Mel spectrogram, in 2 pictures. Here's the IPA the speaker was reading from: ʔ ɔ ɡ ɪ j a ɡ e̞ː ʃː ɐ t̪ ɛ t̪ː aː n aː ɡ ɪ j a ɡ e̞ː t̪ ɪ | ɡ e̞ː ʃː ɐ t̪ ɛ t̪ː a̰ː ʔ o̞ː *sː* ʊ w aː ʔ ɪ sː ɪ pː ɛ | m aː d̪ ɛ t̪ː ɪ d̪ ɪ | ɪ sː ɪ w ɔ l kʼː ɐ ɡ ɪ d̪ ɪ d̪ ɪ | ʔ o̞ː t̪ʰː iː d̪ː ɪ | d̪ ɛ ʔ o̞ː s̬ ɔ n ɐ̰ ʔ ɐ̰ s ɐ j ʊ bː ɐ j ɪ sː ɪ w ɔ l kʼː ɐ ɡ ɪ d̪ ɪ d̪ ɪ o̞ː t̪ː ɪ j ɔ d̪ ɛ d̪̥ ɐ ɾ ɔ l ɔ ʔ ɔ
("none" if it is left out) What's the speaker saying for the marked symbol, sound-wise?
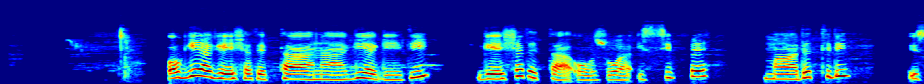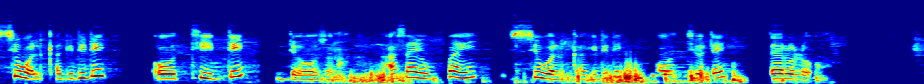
s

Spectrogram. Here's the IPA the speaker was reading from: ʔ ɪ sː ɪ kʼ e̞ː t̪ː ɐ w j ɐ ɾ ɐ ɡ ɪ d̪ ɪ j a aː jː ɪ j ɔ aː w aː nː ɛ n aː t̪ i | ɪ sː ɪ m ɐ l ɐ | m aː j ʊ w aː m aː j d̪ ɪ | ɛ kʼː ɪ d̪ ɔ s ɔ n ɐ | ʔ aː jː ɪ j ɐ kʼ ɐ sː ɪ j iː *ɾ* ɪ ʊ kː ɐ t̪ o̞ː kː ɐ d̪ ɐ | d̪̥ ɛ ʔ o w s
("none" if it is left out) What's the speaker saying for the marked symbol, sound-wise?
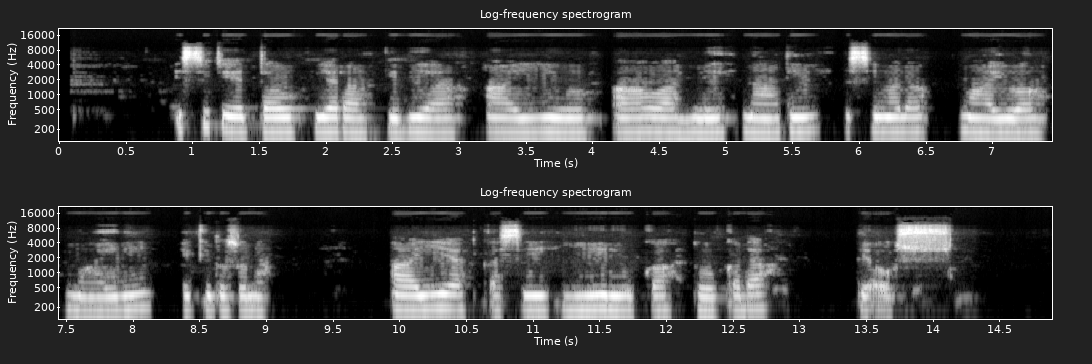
ɾ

